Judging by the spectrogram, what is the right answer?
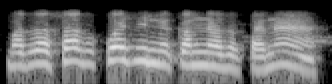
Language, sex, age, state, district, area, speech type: Urdu, female, 30-45, Bihar, Khagaria, rural, conversation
